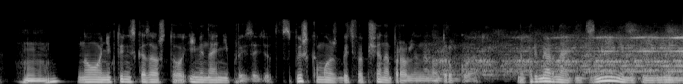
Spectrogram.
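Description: From about 4.23 s to the end there's feedback echo between two devices: two devices in the same room are on the call, and one plays out what the other's mic sent, so that mic hears it again. Neither echo canceller touches sound from the other device. You get repeats roughly every 0.4 seconds, each thinner and more ringing, and at their loudest they reach about 2 dB below the speech, so they stack up rather than fade.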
